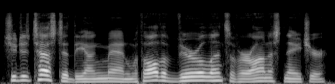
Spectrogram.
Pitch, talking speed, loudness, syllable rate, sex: 150 Hz, 235 wpm, -17 LUFS, 6.5 syllables/s, male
